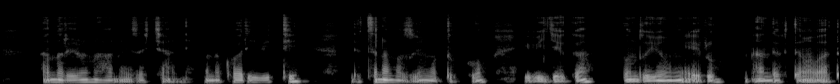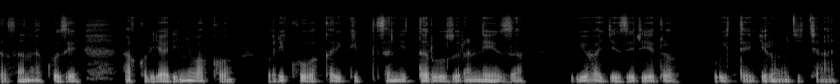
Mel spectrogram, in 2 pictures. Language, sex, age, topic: Kinyarwanda, male, 18-24, government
